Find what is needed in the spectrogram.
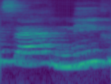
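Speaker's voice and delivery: सैनिक with a drawn-out "neek" ending; long ee. Shown as a demonstration. Teacher giving pupils the wrong dictation, सैनिक with long "neek". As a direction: lengthen the i in सैनिक. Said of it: "ना पे ध्वनि लंबी आ रही है".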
